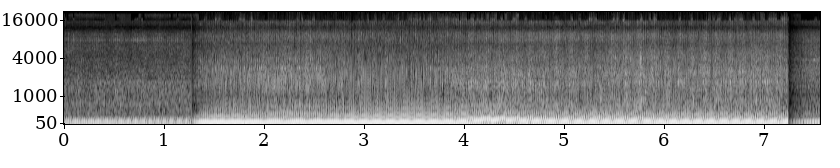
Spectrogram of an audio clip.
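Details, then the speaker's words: An old-model Mahindra diesel pickup, unstarted for what seems over two years, was cold-started with extra diesel added. Deep, steady rumble settling into an even idle with no knocks or misses; the engine is healthy. "വണ്ടി ഇടിവെട്ട സാധനം കേട്ടോ, ഒരു വിഷയമില്ല. വണ്ടി working ചെയ്തൊന്നും ഒരു വിഷയമില്ല."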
